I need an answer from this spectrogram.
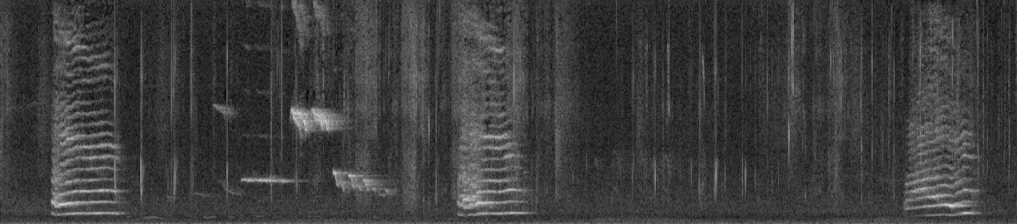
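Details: A cat gives three loud, drawn-out meows, spaced about four seconds apart, each with a slightly falling, strongly harmonic tone. Faint high chirps, possibly from birds, sound in the quiet background between them.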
